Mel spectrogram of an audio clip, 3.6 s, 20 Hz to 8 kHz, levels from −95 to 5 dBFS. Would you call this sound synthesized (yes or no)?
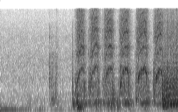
no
